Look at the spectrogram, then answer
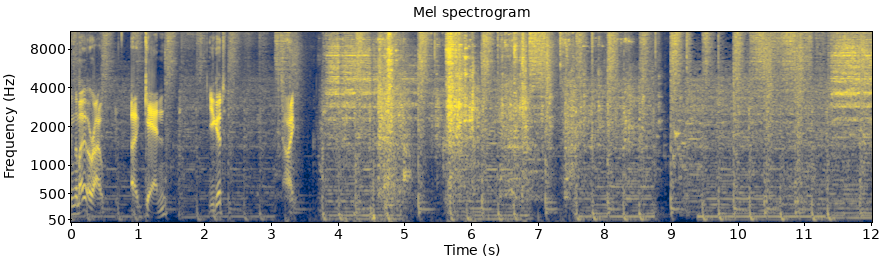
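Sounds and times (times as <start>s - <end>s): rock music: 2.4s - 12.0s
hydraulic crane clicking and clanking: 3.6s - 9.2s.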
